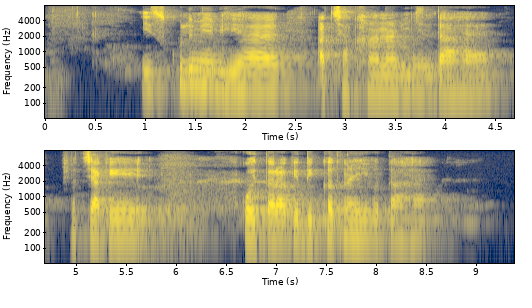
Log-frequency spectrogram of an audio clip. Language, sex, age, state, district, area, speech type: Hindi, female, 30-45, Bihar, Samastipur, rural, spontaneous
